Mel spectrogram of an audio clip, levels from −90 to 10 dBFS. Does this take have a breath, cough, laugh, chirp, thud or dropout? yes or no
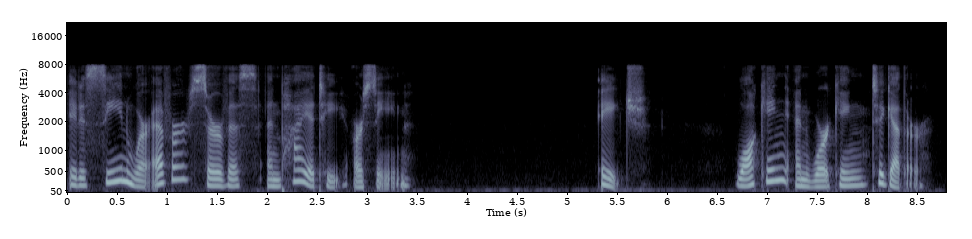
no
